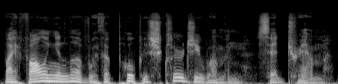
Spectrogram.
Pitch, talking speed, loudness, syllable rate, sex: 105 Hz, 195 wpm, -18 LUFS, 4.7 syllables/s, male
